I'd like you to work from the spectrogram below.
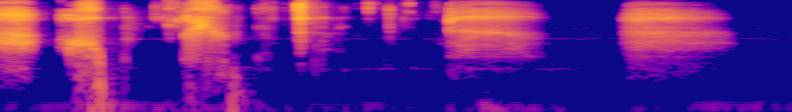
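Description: Mouth crunching and chewing sounds act out eating someone in a role-play: a few sharp crunchy bites, then soft breathy sighs with quiet gaps between them.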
